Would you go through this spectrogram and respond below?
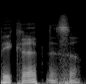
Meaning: nominative/accusative/genitive plural of Begräbnis
- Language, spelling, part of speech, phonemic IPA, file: German, Begräbnisse, noun, /bəˈɡʁɛːpnɪsə/, De-Begräbnisse.ogg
